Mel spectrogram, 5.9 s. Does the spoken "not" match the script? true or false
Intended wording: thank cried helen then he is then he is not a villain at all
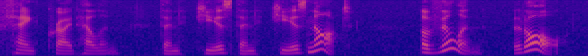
true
